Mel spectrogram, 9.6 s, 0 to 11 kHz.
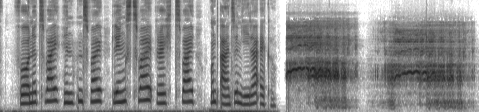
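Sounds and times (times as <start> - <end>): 
speech: 0.4 - 5.6
horse neighing: 5.7 - 9.5.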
